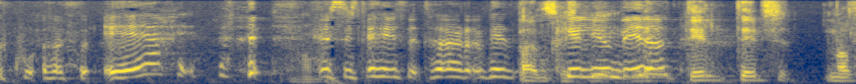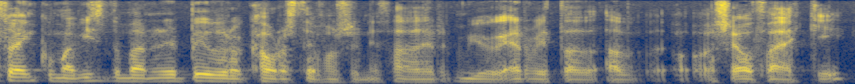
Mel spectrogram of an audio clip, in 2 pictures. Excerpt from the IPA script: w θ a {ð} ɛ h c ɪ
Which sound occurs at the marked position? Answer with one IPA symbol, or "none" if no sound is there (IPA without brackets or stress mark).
ð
